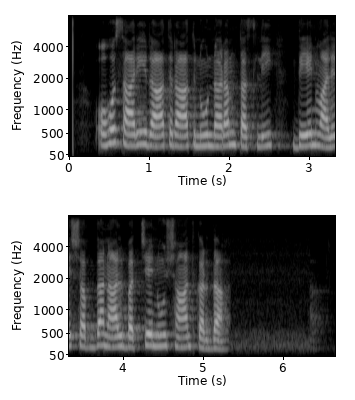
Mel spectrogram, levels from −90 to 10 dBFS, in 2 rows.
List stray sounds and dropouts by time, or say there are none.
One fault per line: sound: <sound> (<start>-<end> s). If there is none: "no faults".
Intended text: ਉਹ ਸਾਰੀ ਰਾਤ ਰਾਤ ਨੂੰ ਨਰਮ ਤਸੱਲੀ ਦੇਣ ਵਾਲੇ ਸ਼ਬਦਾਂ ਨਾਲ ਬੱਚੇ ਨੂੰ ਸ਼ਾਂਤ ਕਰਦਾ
no faults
